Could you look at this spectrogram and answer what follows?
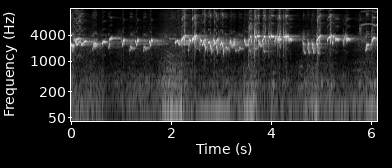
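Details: Yellow-vented bulbul in energetic 'nggaruda' song, used to draw in wild sooty-headed bulbuls; a rapid chirping run leads into a louder, denser tumble of notes, followed by a few clipped phrases and short pauses.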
